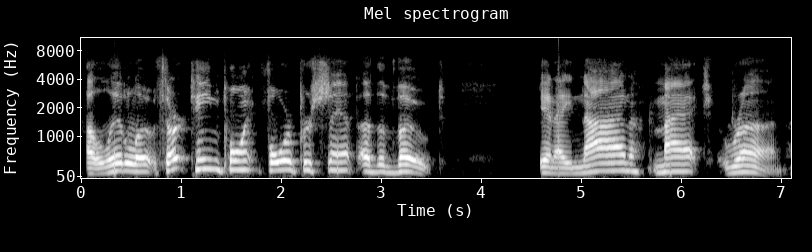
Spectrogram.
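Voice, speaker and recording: A man's voice: fairly high pitch, animated, slow pace, a little mellow. A man co-hosting a casual wrestling talk show, folksy and drawn out in his delivery. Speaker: podcast co-host. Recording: dull lo-fi sound.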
